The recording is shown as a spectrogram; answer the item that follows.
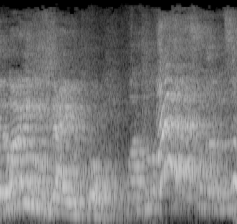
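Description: High-pitched wordless whimpering cries, one through the first second and a second rising cry about one and a half seconds in.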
